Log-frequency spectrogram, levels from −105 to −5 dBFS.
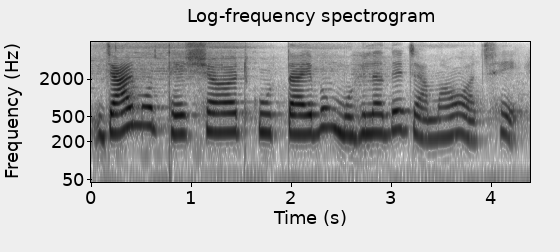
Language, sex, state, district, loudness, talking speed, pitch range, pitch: Bengali, female, West Bengal, Cooch Behar, -20 LUFS, 110 wpm, 265-290 Hz, 275 Hz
